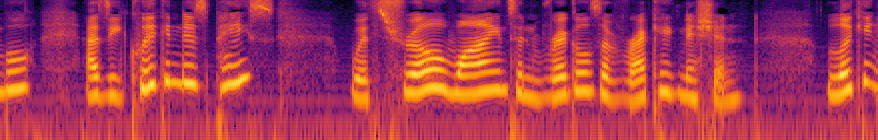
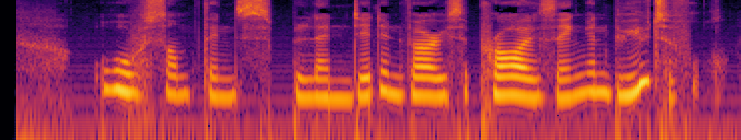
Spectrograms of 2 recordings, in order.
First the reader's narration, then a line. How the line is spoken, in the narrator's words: murmured the Rat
